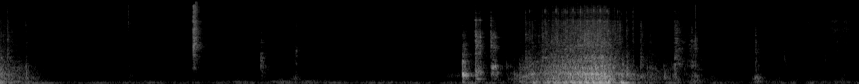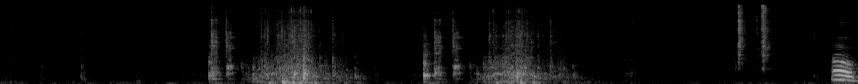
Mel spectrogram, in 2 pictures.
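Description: A sewing machine stitches a dress in short separate bursts of whirring, fast needle rattle between quiet pauses, close and fairly loud, with occasional small clicks and handling noises.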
